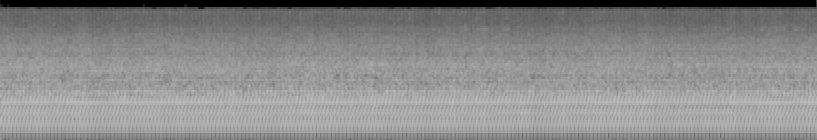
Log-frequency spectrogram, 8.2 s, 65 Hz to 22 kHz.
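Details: Kohler small engine held at full throttle during a voltage regulator DC output test: loud, even, fast exhaust beat with no misses, knocks or surging; regulator outputs about 14.3 V DC, engine healthy.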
